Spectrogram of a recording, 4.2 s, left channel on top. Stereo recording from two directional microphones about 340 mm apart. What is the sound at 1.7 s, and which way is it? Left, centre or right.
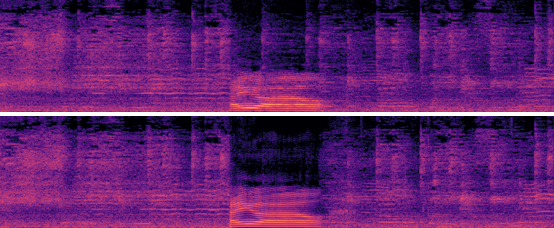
Speech, right.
